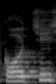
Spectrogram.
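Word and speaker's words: Cauchy: कुछ लोग इसको काशी भी कहते हैं, है ना, कुछ पढ़ने वाले, प्रोनाउंसिएशन का थोड़ा फर्क होगा, काशी भी कहते हैं, वैसे हम लोग कॉची हमने पढ़ा तो कॉची ही कहेंगे, कॉची शेवार्ड असमीका कहेंगे, इनइक्वालिटी यानी कि असमीका।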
